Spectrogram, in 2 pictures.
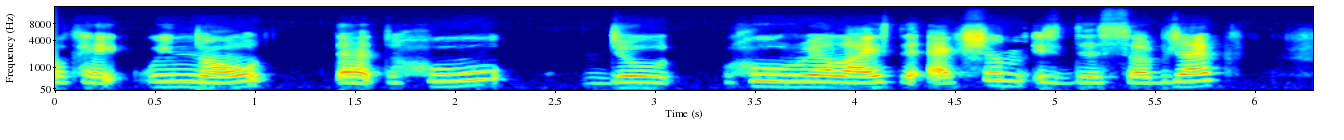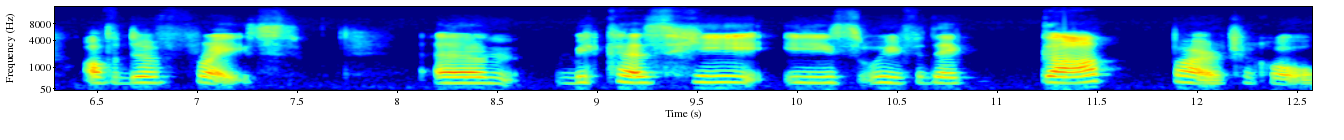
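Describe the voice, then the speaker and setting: In a non-native accent, a woman with a high pitch talks at a very slow pace with fairly even intonation and long, frequent pauses. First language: not English. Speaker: vlogger. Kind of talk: casual monologue. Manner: halting.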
